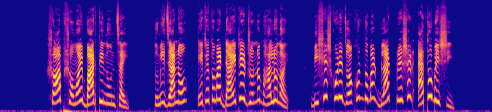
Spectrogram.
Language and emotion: Bengali, angry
